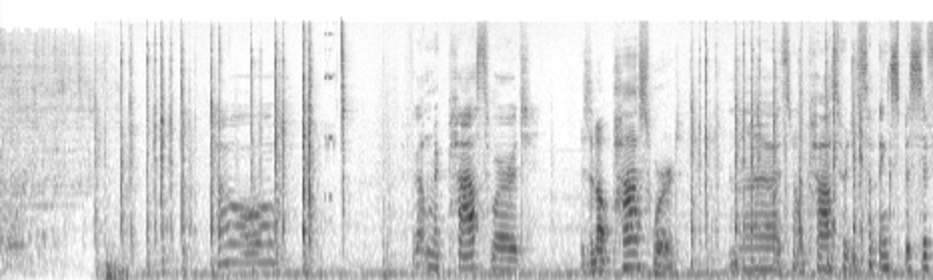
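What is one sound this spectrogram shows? A woman types on a keyboard.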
